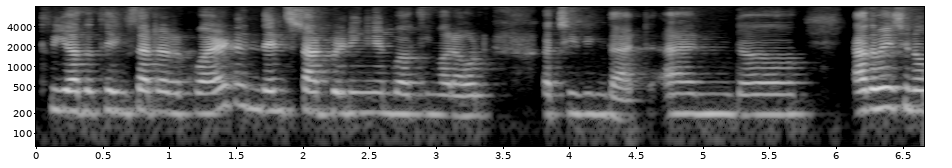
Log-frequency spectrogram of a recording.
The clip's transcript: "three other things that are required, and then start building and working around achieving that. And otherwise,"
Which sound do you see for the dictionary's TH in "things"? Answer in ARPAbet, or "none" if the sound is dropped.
T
